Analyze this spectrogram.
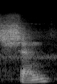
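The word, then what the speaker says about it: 神: I know the first one in Chinese is pronounced Shen, which means God.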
